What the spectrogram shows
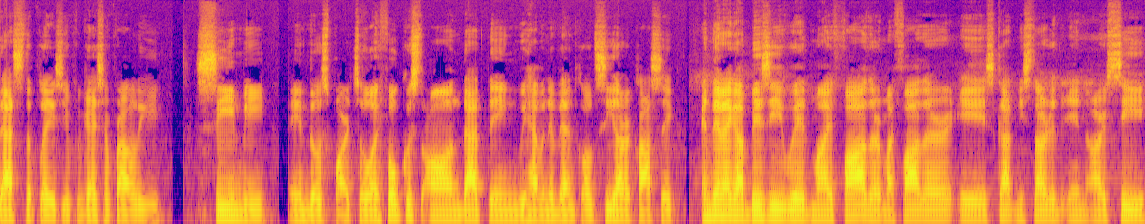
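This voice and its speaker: On a very clean recording with a silent background and a dry, close sound with no echo, a man talks at a moderate pace and medium pitch in an unremarkable speaking voice with ordinary pitch variation. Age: 50s. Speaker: RC product reviewer, YouTuber. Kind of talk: casual vlog update. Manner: casual, with many fillers.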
